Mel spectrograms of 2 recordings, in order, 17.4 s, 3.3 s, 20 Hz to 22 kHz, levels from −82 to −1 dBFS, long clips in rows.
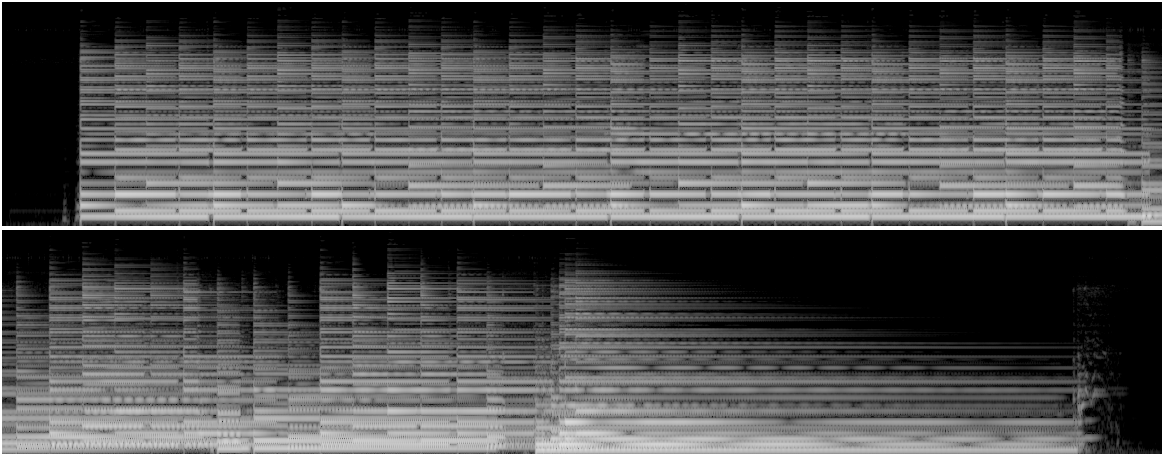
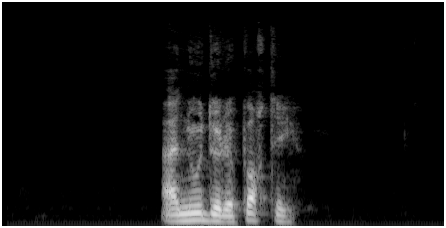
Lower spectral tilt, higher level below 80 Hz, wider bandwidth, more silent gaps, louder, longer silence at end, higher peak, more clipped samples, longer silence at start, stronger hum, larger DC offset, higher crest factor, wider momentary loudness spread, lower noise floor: second, -5 dB/octave vs -8.5 dB/octave; about the same, -54 dBFS vs -58 dBFS; first, 13.5 kHz vs 11.5 kHz; neither; about the same, -18 LUFS vs -18 LUFS; second, 0.55 s vs 1.15 s; first, 0 dBFS vs -4 dBFS; neither; second, 0.55 s vs 1.2 s; second, none vs 50 Hz at -50 dBFS; neither; about the same, 18 dB vs 20 dB; second, 9 LU vs 14 LU; second, -63 dBFS vs -73 dBFS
